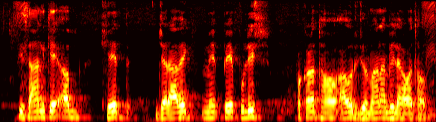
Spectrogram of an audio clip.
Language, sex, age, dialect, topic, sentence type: Bhojpuri, male, 18-24, Western, agriculture, statement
